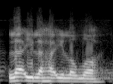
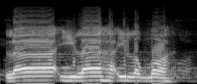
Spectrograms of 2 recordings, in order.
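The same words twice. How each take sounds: First: La ilaha illallah with la cut short and quick. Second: La ilaha illallah slow with the la held long; correct long la. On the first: Teacher showing the wrong short la. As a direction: clip the la. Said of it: "kalau kita baca". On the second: Teacher reciting the correct long la. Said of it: "Contoh lain". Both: Shown as a demonstration.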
